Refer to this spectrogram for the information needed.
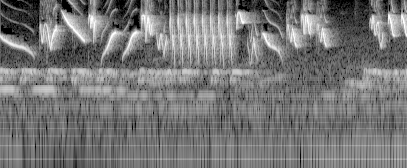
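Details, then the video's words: Yellow-fronted canary singing continuously in gacor ngerol style, recorded as a master for training caged birds: sweeping whistles, a dense buzzy trill in the middle, then more twittering notes, over a soft background hum. "MASTERAN BURUNG MOZAMBIK GACOR NGEROL"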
